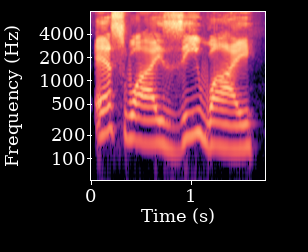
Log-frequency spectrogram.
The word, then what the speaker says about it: Syzygal: It's Syzygal, and it's got in parentheses Siz-I-Jal. So Syzygal.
